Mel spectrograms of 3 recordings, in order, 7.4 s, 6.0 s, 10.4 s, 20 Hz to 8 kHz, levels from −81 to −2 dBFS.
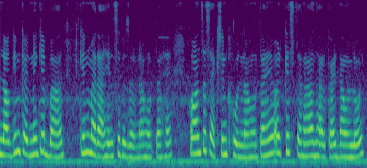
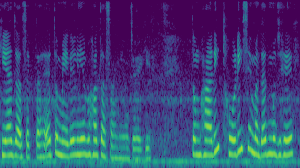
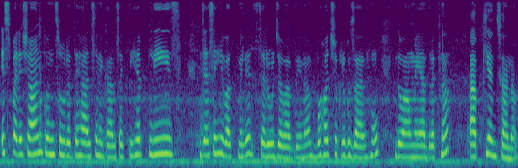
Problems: constant background noise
